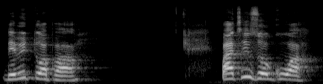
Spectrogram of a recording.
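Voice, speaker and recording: A woman hosting a live stream, talking casually with animated, dramatic exclamations. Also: a little high, slow.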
